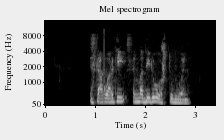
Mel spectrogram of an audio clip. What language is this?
Basque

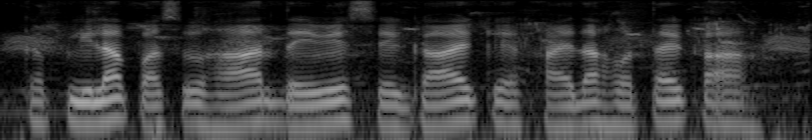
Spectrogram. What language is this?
Magahi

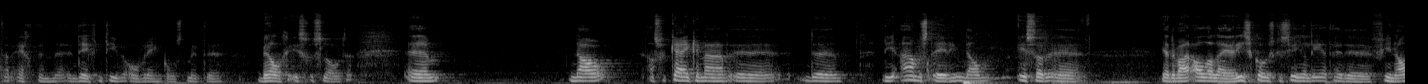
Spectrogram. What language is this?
Dutch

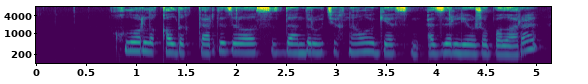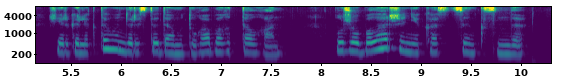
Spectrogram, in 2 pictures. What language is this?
Kazakh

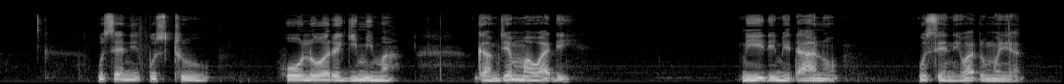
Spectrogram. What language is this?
Pular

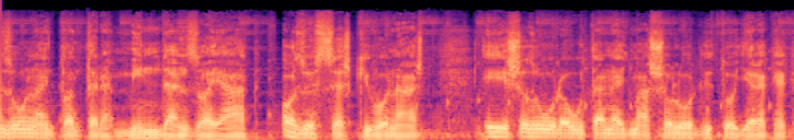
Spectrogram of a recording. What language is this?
Hungarian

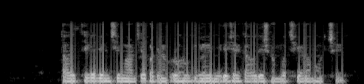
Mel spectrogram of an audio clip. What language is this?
Bangla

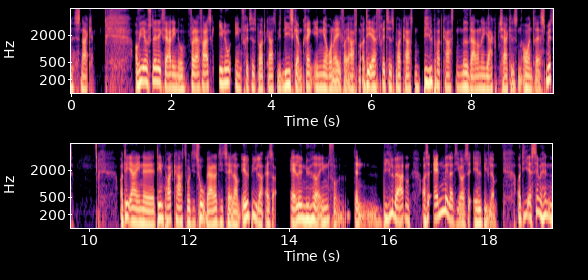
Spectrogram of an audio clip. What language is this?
Danish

